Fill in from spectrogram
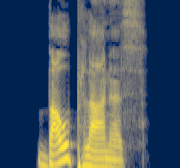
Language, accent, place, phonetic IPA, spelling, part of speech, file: German, Germany, Berlin, [ˈbaʊ̯ˌplaːnəs], Bauplanes, noun, De-Bauplanes.ogg
- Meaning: genitive of Bauplan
